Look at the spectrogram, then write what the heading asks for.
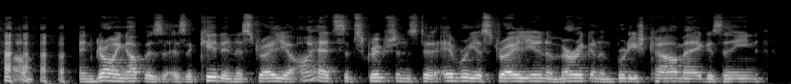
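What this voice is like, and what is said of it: American accent. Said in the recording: “I have an American accent now”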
